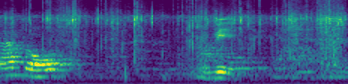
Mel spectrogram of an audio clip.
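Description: Clear plastic wrapping crinkling as a child's hands pull at it. A short bit of voice comes right at the start, and another about a second and a half in.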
